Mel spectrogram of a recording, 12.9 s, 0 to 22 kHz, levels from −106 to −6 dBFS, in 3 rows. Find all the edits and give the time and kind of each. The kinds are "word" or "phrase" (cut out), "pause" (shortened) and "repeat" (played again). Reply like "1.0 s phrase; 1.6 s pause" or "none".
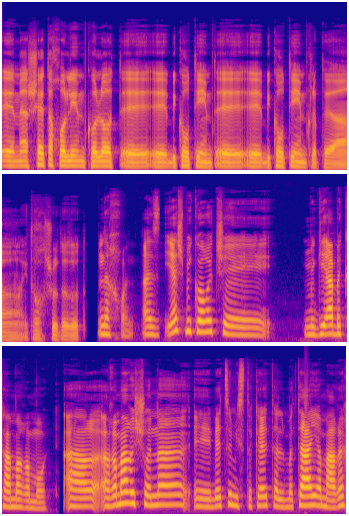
2.6 s repeat; 9.3 s pause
